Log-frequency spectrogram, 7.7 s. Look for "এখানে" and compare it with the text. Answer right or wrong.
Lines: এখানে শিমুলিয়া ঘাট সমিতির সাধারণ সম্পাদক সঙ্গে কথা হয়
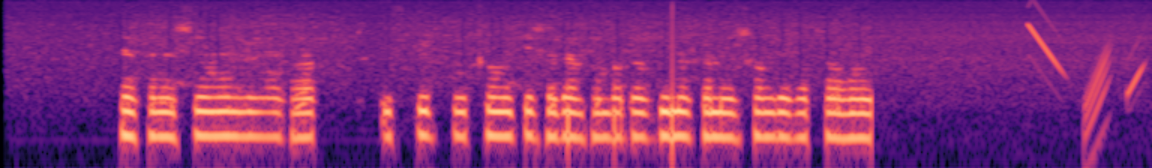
wrong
